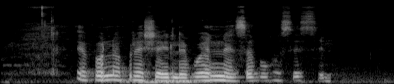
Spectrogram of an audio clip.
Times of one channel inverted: none

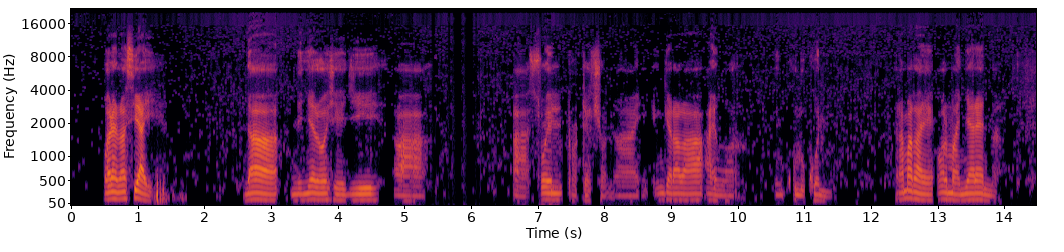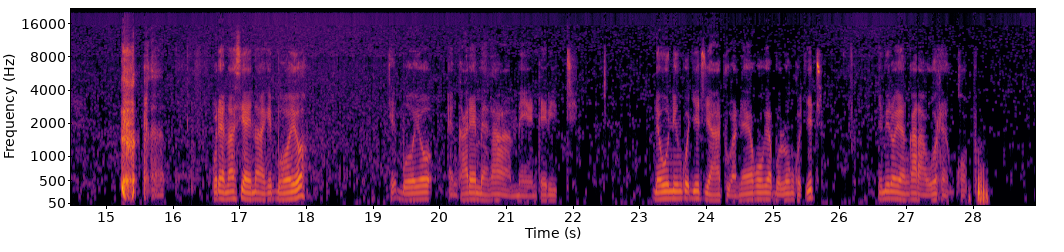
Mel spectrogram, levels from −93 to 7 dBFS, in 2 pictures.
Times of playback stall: none

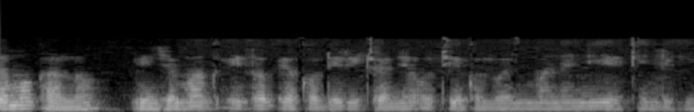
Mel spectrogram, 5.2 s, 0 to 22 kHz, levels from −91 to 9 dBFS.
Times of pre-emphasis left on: 1.34-5.21

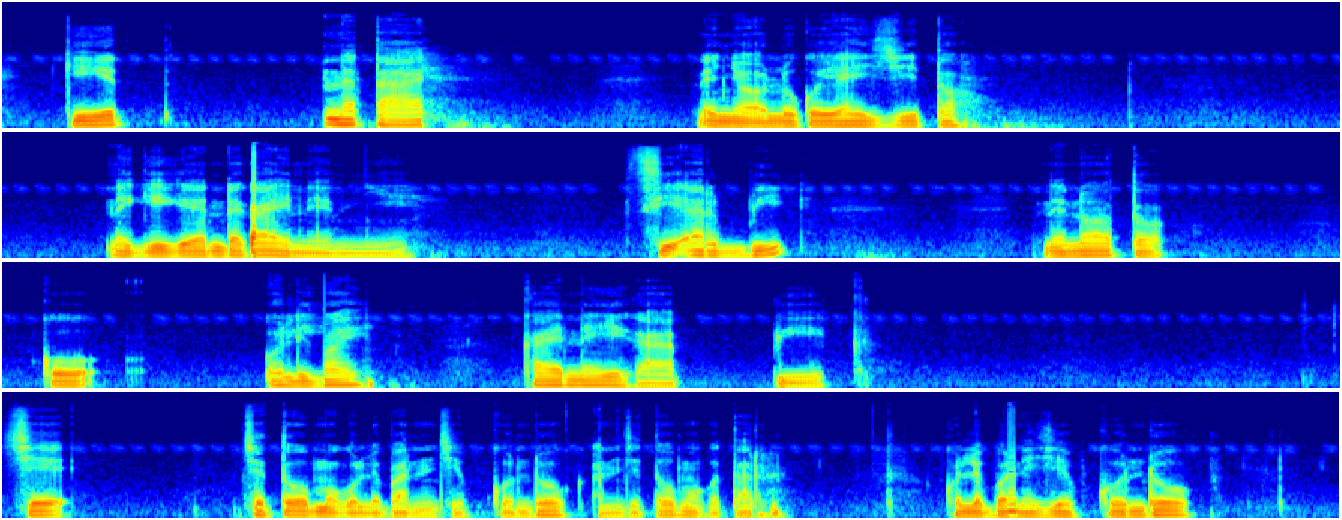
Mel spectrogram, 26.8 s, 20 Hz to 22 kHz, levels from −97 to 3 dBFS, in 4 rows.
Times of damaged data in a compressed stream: 2.09, 7.93-7.96, 14.99, 23.05, 25.10-25.14

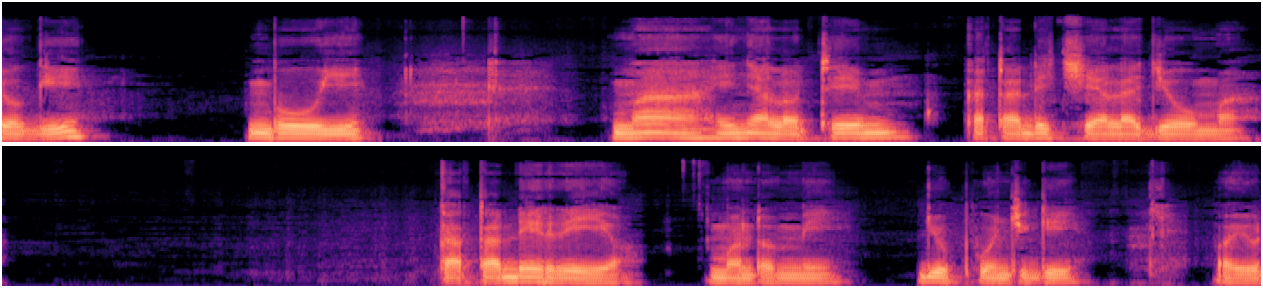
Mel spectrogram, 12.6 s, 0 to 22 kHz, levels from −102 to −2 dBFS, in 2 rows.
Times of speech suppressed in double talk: none

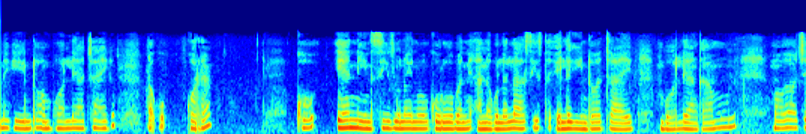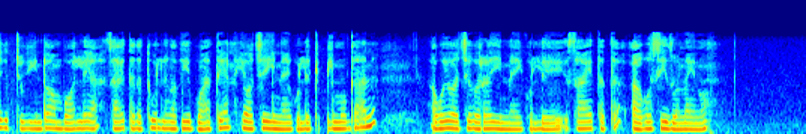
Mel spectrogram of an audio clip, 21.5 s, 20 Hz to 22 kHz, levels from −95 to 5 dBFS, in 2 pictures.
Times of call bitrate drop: none

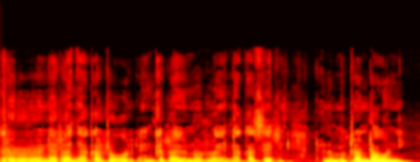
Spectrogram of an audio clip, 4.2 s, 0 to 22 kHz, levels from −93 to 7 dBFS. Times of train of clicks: none

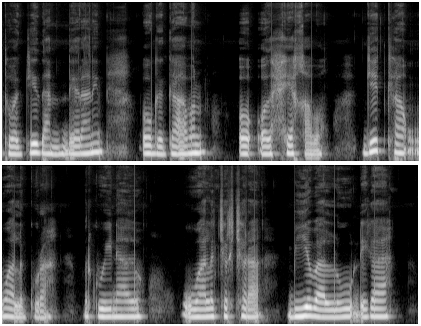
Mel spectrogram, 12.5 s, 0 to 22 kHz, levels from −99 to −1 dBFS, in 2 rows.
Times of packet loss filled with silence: none

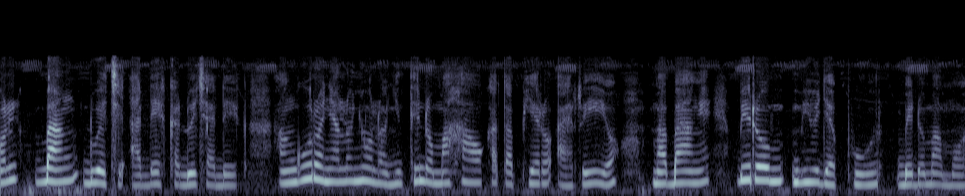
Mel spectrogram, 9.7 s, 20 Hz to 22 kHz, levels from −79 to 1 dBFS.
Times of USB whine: none

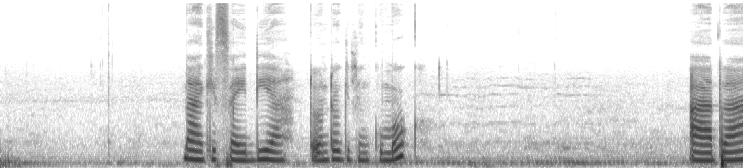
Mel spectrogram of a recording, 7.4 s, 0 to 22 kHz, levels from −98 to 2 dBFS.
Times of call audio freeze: none

